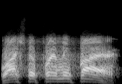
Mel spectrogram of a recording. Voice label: radio bot under fire friendly, swat; Counter Strike Model Pack; CS:GO

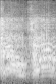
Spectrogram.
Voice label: "delta", suppressor; Half Life Alyx; combine

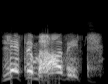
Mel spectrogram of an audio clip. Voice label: attacking, fem; player vo; Counter Strike Model Pack; CS:GO

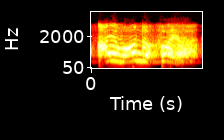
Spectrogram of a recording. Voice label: radio taking fire; Counter Strike Model Pack; CS:GO

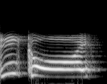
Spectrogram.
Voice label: throwing decoy, professional fem; vo; Counter Strike Model Pack; CS:GO

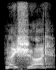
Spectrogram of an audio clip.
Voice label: radio bot nice shot; fbihrt

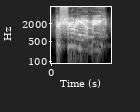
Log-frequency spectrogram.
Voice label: radio taking fire, anarchist

